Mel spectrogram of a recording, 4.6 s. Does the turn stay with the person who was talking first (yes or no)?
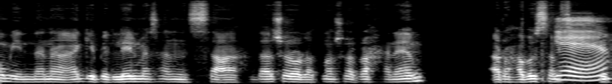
yes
